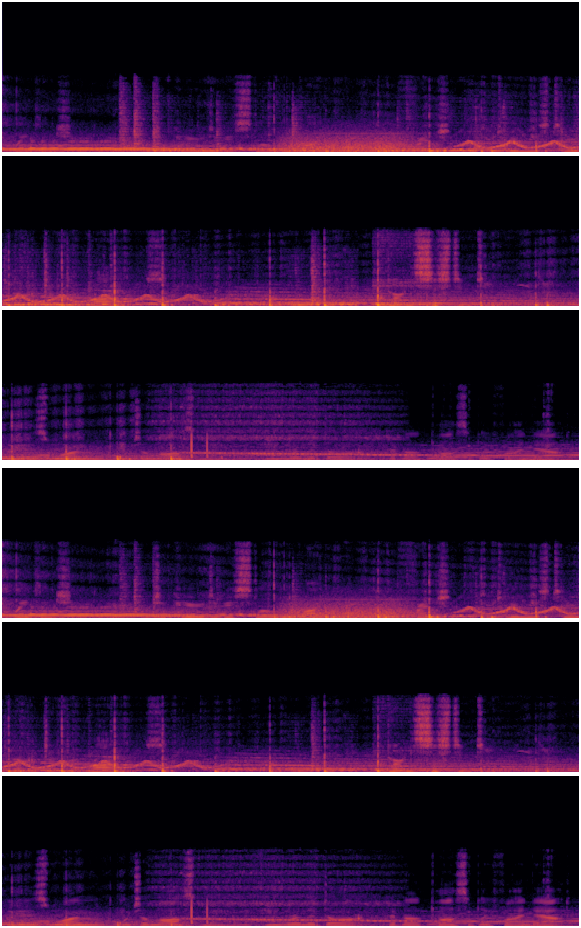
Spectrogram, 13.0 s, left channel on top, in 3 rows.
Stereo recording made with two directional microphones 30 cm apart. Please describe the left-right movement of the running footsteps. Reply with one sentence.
In this clip you hear the running footsteps travel towards the left.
